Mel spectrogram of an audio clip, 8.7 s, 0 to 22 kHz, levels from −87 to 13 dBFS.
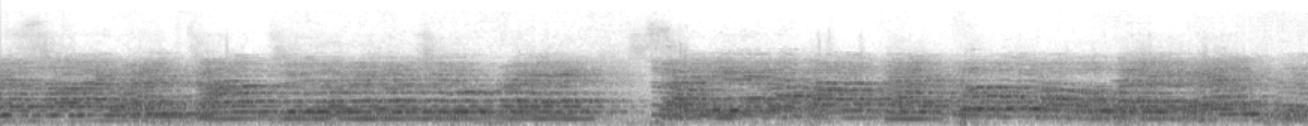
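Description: Nothing goes wrong anywhere in this audio, so there's no fault to point to at any moment.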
